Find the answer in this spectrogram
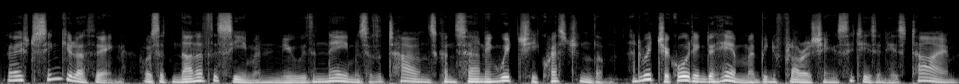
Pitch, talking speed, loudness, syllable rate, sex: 120 Hz, 205 wpm, -17 LUFS, 5.0 syllables/s, male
